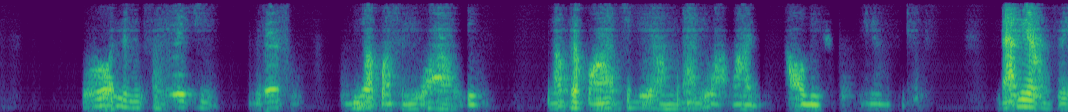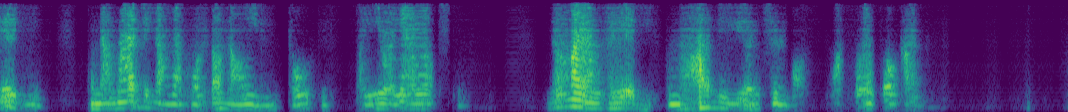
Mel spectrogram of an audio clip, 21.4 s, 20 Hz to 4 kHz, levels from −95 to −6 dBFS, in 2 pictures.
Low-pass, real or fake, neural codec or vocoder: 3.6 kHz; fake; codec, 44.1 kHz, 0.9 kbps, DAC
